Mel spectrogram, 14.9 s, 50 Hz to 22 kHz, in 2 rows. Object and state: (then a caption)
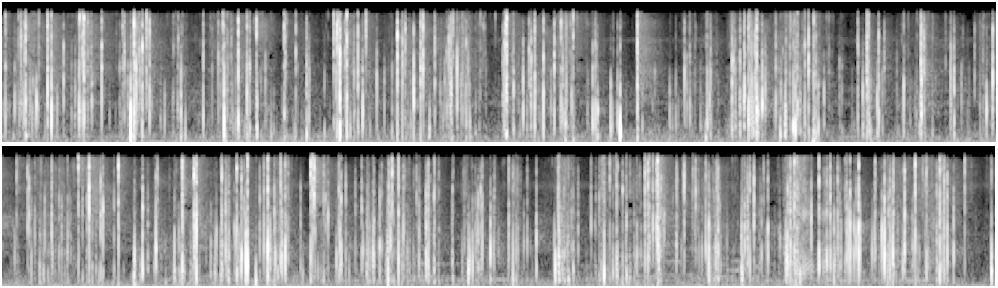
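Thin plastic bag. A thin, empty, clear plastic bag is crinkled and crumpled by the fingertips of both hands in front of a microphone. Dense, bright crackles and sharp little snaps run continuously for about 15 seconds, each dying away almost instantly.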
